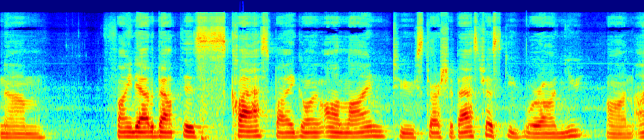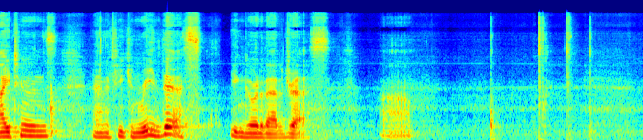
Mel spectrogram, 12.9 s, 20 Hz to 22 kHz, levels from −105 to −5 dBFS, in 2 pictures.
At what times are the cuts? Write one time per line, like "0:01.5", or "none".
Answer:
0:10.5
